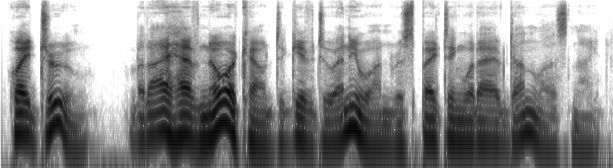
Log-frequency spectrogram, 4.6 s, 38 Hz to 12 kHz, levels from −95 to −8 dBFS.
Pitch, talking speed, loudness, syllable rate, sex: 100 Hz, 235 wpm, -19 LUFS, 5.6 syllables/s, male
